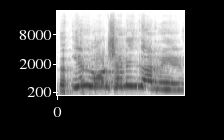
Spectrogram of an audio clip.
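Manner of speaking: very high, loud, exasperated ranting shout.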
